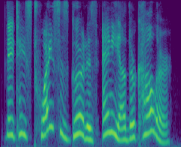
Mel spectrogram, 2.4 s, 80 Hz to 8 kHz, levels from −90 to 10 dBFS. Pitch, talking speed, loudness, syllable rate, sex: 295 Hz, 225 wpm, -15 LUFS, 6.7 syllables/s, female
